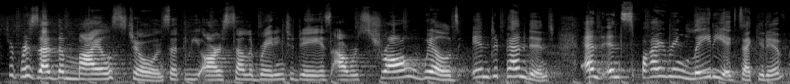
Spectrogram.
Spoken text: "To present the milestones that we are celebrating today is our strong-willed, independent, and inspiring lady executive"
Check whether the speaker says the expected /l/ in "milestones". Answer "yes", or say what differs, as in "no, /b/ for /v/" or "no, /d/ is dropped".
yes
